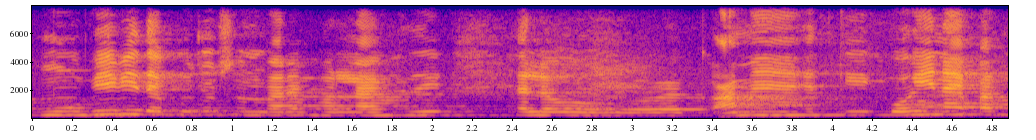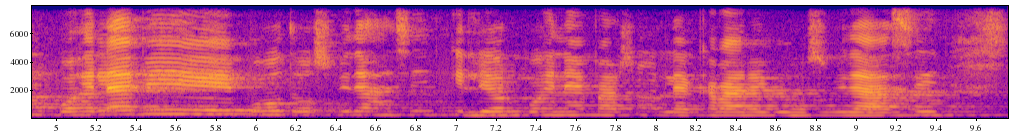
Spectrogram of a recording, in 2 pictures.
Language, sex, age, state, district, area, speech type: Odia, female, 45-60, Odisha, Boudh, rural, spontaneous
